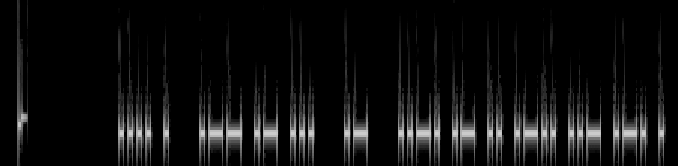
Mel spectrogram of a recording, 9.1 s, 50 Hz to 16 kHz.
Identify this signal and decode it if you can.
Morse code, heard as a keyed tone, about 20 wpm, 700 Hz. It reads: HE WAS A FAILURE
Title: Sentences from Top 1000 Words - Review Part 6 - 20wpm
